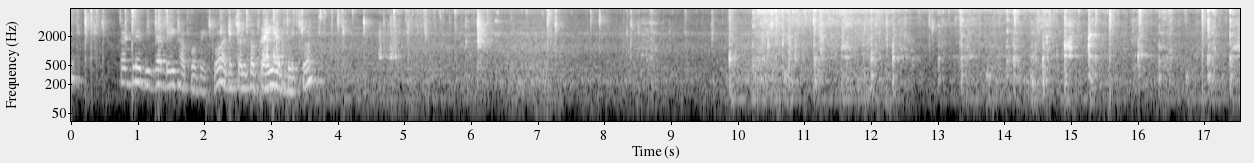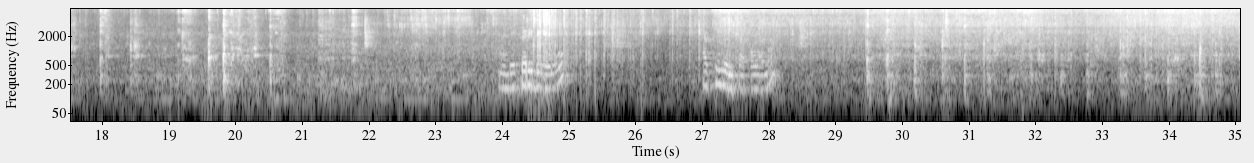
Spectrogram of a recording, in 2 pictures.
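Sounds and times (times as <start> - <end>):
peanuts sizzling in oil: 0.0 - 35.0.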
